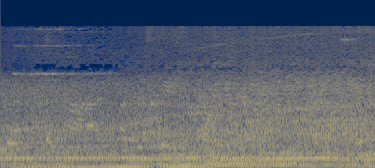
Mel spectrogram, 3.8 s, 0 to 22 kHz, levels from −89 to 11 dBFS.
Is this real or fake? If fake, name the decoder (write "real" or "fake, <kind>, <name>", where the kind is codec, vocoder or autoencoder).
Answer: real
